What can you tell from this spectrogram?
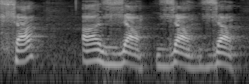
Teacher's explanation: É uma vibração na lateral da língua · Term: fricativa lateral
